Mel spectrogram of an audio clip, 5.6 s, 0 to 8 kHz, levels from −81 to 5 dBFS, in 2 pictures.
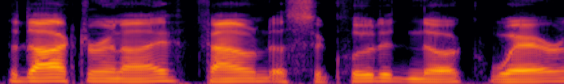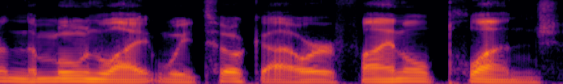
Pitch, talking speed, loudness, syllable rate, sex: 105 Hz, 180 wpm, -20 LUFS, 4.4 syllables/s, male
